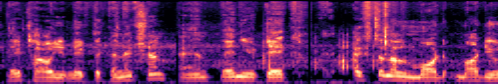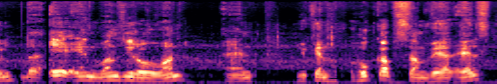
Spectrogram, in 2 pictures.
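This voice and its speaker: A man who speaks English as a second language gives an unscripted product demonstration, explaining technical details in a halting way with repeated words. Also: medium pitch, a little mellow, a little hiss or hum, rough recording. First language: not English. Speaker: presenter of a vintage radio review.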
